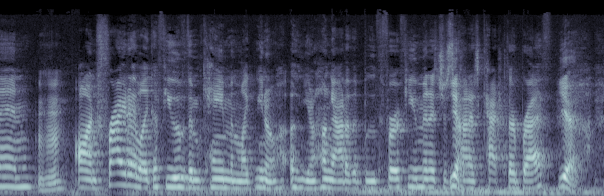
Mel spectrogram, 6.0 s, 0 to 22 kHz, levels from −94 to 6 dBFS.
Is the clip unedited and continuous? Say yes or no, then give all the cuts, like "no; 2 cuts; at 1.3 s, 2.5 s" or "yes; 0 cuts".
yes; 0 cuts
